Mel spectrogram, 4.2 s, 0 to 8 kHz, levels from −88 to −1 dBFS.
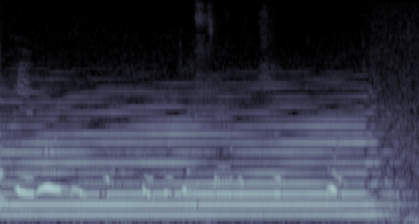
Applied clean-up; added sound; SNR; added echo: none; Alarm / Ocean / Boat, Water vehicle; -4 dB; none.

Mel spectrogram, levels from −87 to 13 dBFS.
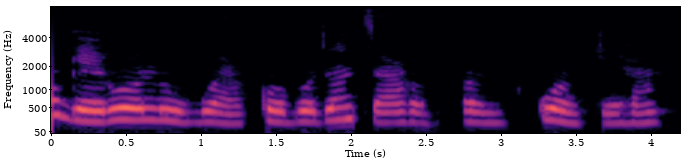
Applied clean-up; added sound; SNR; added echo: none; none; none; none.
